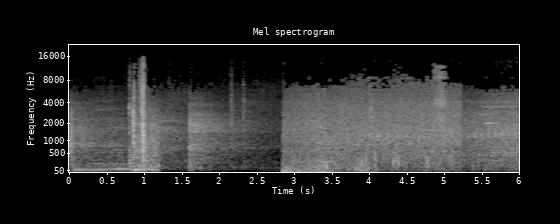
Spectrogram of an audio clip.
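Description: A front door's latch clicks sharply about a second in as the door is opened by hand. Near three seconds in the sound changes abruptly to steady outdoor traffic rumble.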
